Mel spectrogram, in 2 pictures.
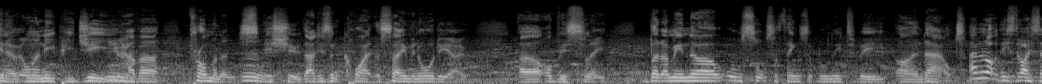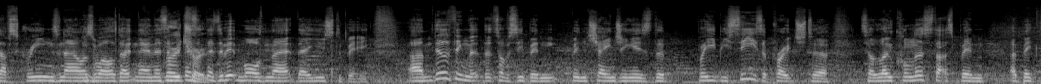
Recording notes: LIVE from the 2023 Audio & Radio Industry Awards Nominations. LIVE from the 2023 Audio & Radio Industry Awards Nominations !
